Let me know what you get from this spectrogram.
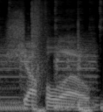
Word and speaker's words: Shuffalo: And today we're talking to Shuffalo, pronounced like Buffalo.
